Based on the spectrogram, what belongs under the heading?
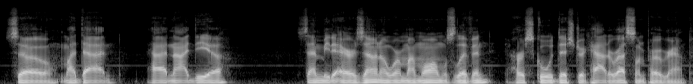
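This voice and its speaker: A young man in his twenties from western Pennsylvania, a podcast guest talking about himself in a matter-of-fact way. His voice is very low and flat but smooth and clear, and the recording is dry and close. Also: moderate pace, no echo. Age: 20s. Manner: plain, matter-of-fact storytelling. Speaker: guest, fighter. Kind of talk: casual interview.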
